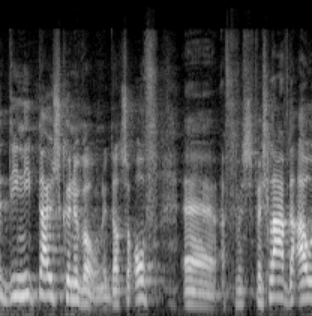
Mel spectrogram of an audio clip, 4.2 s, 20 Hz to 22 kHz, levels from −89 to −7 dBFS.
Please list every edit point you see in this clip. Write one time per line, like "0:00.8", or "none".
none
